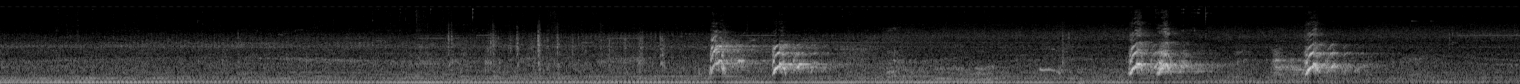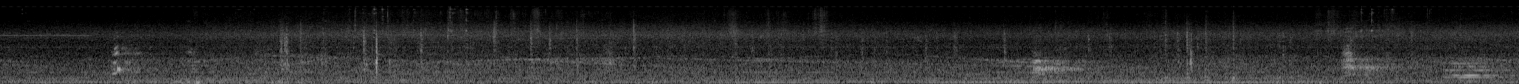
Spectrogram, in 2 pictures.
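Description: A dog barking: a pair of barks, then about four seconds later a quick run of three, with a few fainter sounds later on.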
